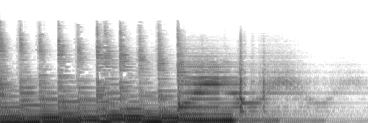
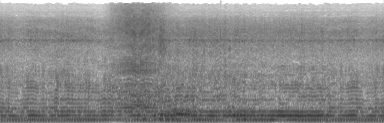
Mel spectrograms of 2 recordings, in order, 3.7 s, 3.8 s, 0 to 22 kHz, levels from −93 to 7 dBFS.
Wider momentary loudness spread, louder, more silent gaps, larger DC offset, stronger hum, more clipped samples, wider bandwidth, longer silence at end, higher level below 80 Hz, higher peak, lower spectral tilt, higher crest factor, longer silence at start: about the same, 7 LU vs 7 LU; first, -12 LUFS vs -18 LUFS; neither; neither; first, 50 Hz at -20 dBFS vs none; neither; second, 7.2 kHz vs over 20 kHz; first, 0.9 s vs 0 s; first, -14 dBFS vs -52 dBFS; about the same, -2 dBFS vs 0 dBFS; first, -9 dB/octave vs -3.5 dB/octave; second, 10 dB vs 18 dB; about the same, 0 s vs 0 s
